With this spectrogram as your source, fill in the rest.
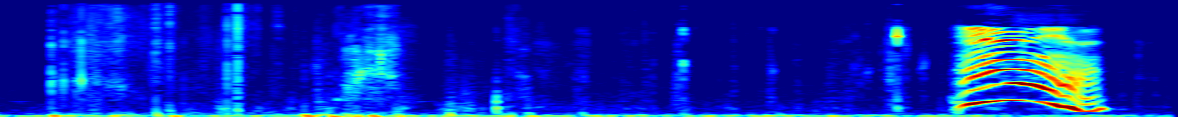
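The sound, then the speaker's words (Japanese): Bites of white bread spread with a naturally sweet, sugar-free spread give a few soft crunches and chewing sounds. A loud, drawn-out hum follows, rising and falling in pitch. “では、パンもね、今日は用意してありますので、食パンにつけていただきたいと思います。”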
